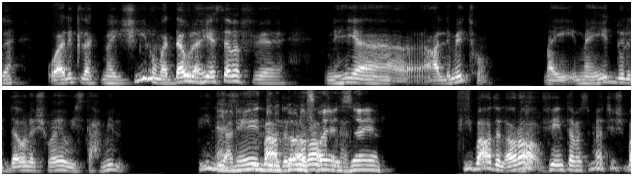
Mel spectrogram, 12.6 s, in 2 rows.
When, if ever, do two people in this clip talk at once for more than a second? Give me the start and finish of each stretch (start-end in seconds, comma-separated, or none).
8.4-10.1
